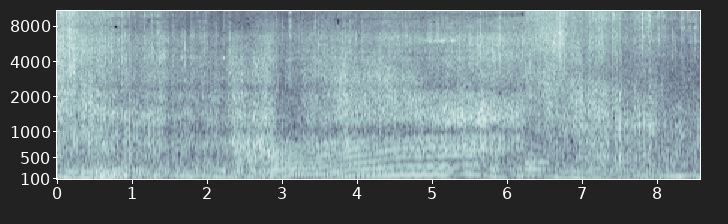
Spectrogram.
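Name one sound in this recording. Gravel crunches and sprays under spinning tyres.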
